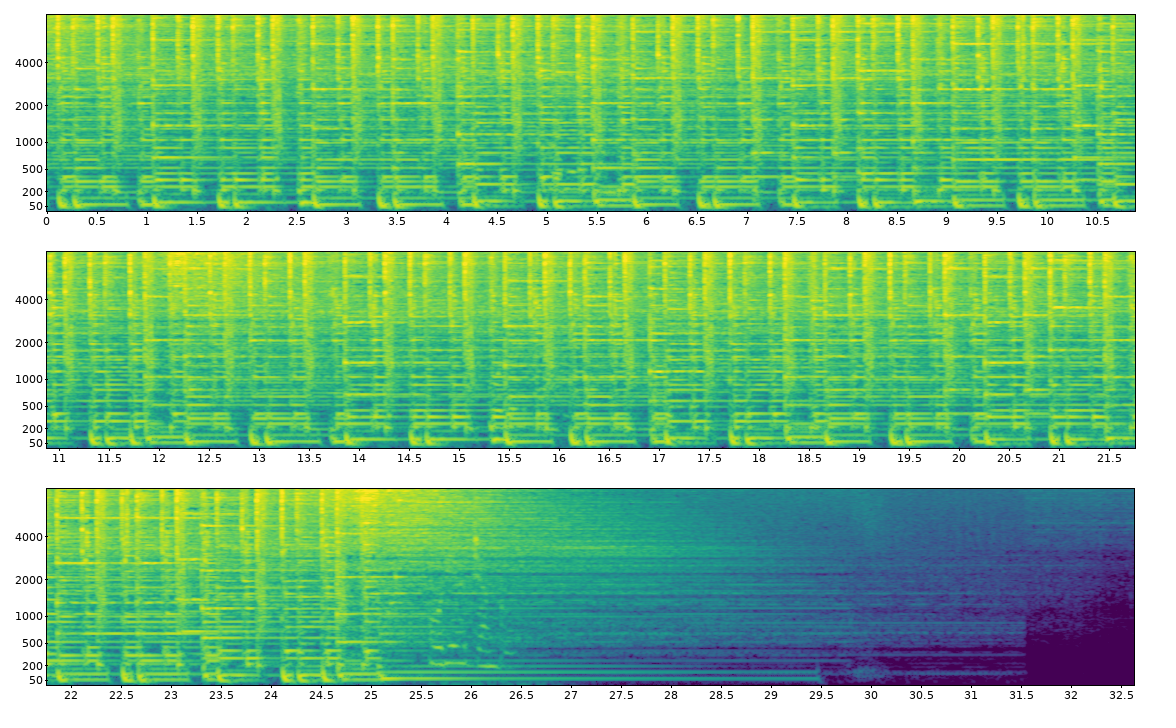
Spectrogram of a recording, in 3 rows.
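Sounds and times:
happy children: 0.0 - 25.5.

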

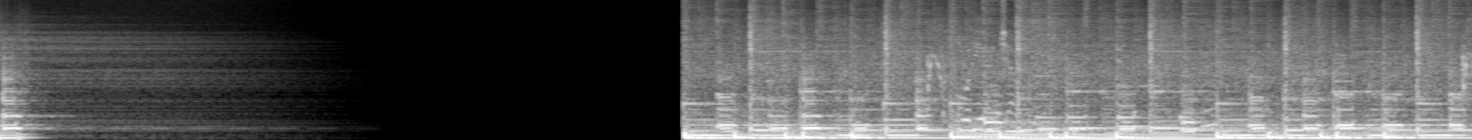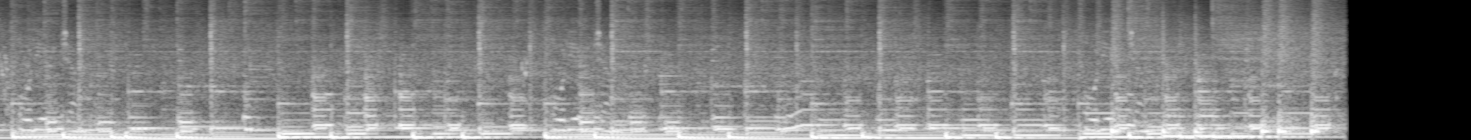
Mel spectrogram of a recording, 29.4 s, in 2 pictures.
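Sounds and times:
jazz lounge logo jingle: 6.9 - 28.2.

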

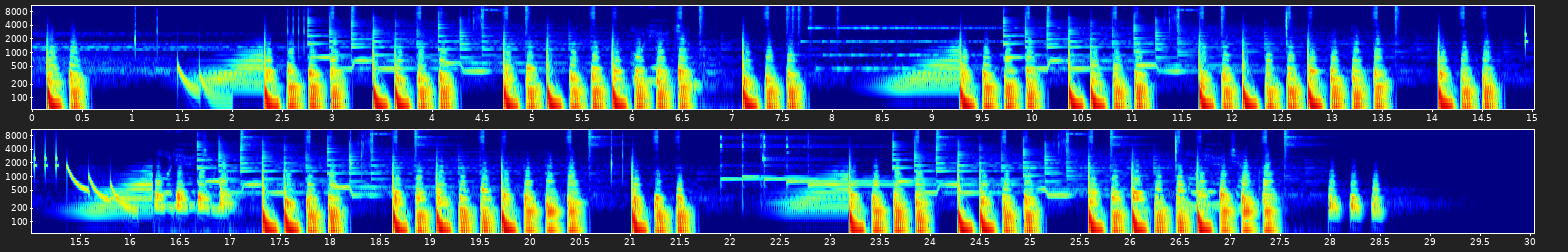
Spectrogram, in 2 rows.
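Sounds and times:
abstract beat: 0.1 - 1.4, 2.3 - 7.8, 9.3 - 15.6, 17.1 - 21.5, 23.2 - 27.6.

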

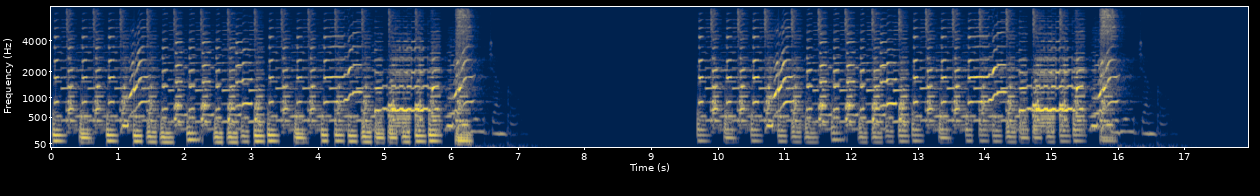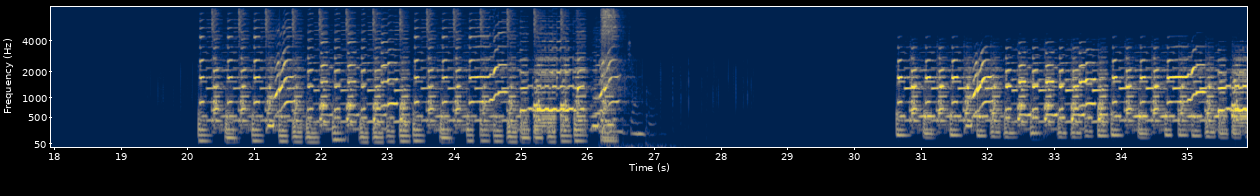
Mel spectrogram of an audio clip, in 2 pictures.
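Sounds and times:
polka party logo music: 0.0 - 6.6, 9.7 - 16.3, 20.2 - 26.7, 30.7 - 35.8.

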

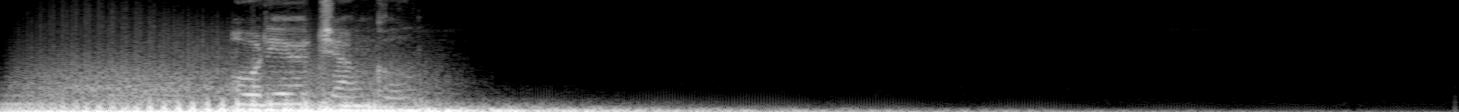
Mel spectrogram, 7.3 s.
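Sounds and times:
bass drop: 0.0 - 5.2.

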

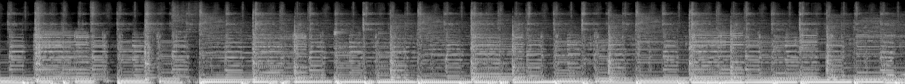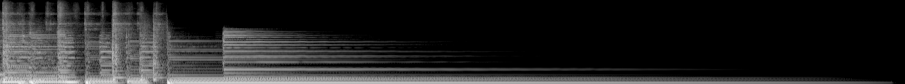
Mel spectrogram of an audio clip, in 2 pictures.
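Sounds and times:
funk music: 0.0 - 13.5.

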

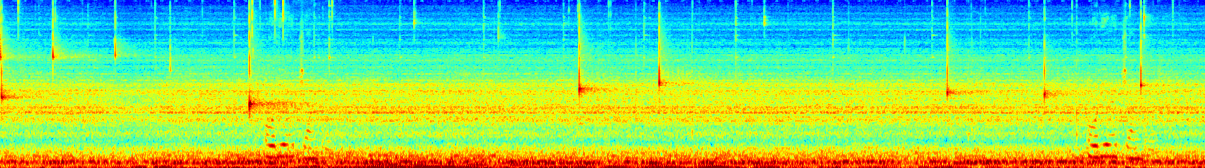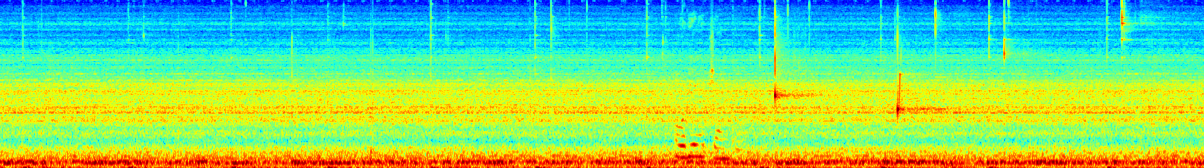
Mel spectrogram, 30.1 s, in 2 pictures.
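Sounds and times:
underground ambience: 0.0 - 30.1.

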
